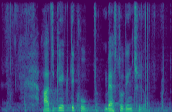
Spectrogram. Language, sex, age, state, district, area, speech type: Bengali, male, 18-30, West Bengal, Purba Bardhaman, urban, read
